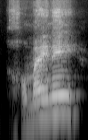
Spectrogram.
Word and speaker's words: Khomeini: not Khamenei, Ali Khomeini, there's a pronunciation there, Khomeini versus Khamenei. The current supreme leader, the current spiritual leader is Ali Khamenei. The previous one, the late, is Ali Khomeini.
